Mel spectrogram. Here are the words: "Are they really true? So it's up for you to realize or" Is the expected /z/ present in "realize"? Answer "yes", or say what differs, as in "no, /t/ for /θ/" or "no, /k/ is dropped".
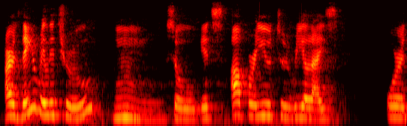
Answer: yes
